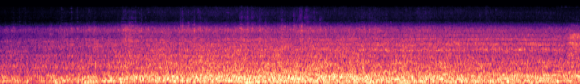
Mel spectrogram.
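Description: Diesel locomotive of a passenger train running past close by, with the rumble and clatter of its wheels on the rails. The noise builds over the first second or two, then holds steady.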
